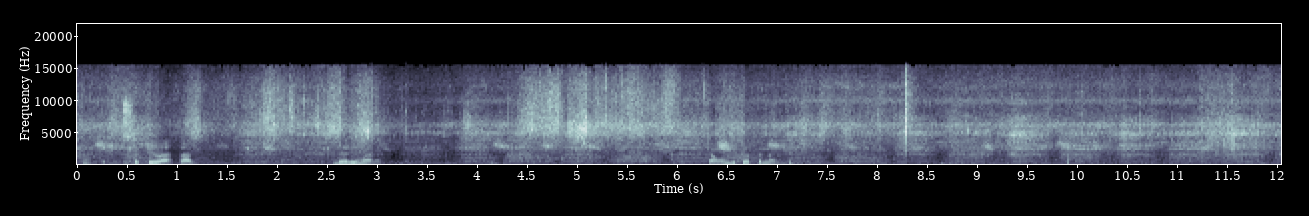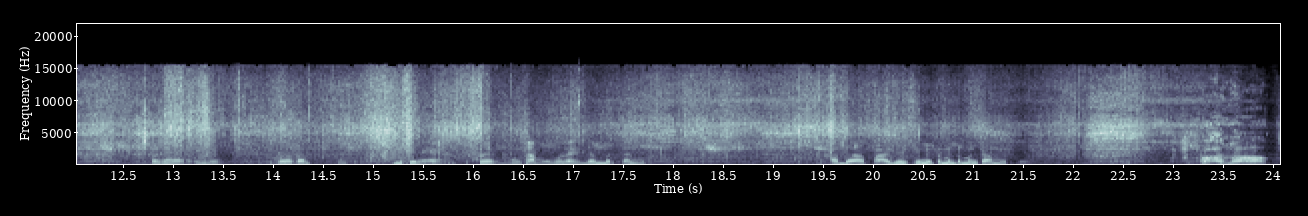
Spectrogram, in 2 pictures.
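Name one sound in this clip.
Leaves rustle as a young man crawls through low plants.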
